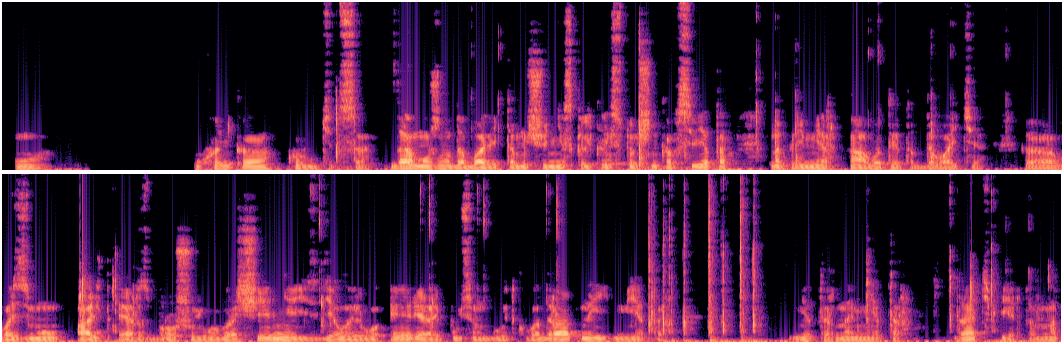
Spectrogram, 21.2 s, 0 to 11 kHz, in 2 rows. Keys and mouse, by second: 3.3 space, 4.7 middle click, 6.8 KP_7, 8.6 right click, 9.5-10.0 middle drag, 11.7 alt+r, 13.6 click, 14.8 click, 16.0-18.1 drag, 17.2 KP_0, 19.3 KP_1, 20.3 shift+z, 20.7 shift+middle click.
